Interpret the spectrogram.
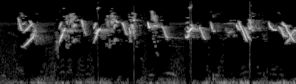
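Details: Saffron finch, male and female out in nature, delivering a brief burst of distinct high chirps and quick upslurred notes, each clearly separated, in otherwise quiet surroundings.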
